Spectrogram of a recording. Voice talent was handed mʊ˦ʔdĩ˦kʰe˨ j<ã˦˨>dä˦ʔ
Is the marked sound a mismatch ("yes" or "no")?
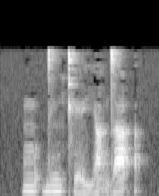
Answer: no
